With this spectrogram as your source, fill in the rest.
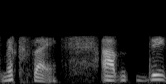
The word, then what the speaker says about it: mikveh: I try to say it correctly, mikveh.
